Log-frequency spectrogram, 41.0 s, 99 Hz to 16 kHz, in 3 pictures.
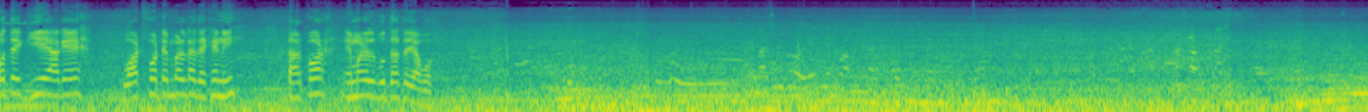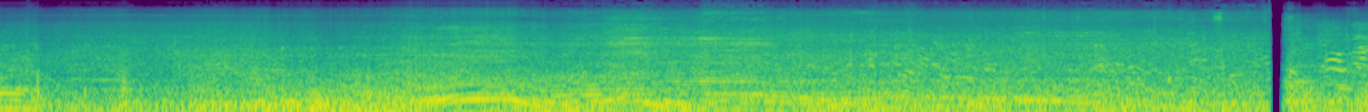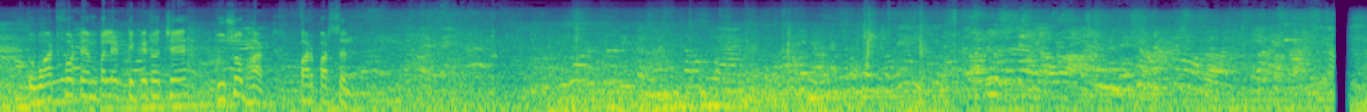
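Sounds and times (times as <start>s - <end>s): heavy traffic rumble: 0.0s - 41.0s
passers-by voices: 0.0s - 41.0s.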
